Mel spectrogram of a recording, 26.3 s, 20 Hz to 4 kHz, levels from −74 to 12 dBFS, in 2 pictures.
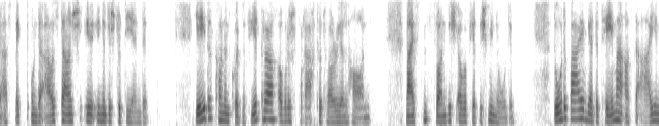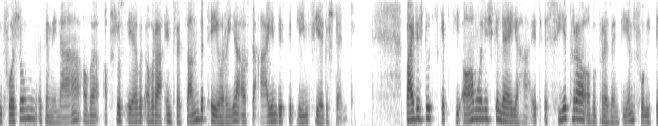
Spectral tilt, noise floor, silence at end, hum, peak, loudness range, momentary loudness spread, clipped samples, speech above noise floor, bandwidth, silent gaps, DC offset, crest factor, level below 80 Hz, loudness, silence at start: -11 dB/octave; -60 dBFS; 0 s; none; -4 dBFS; 4 LU; 13 LU; under 0.1%; 35 dB; 4 kHz; none; under 0.1%; 22 dB; -54 dBFS; -26 LUFS; 0 s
